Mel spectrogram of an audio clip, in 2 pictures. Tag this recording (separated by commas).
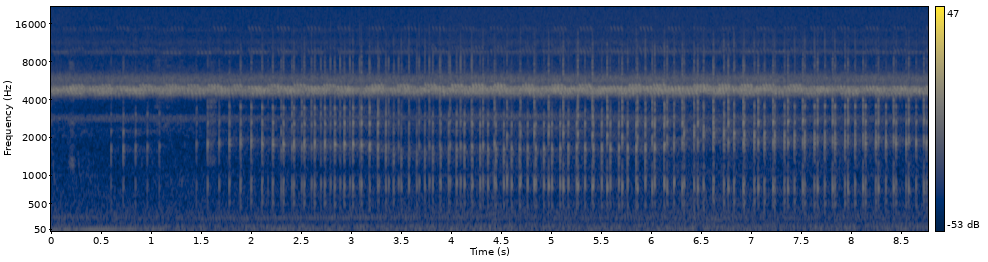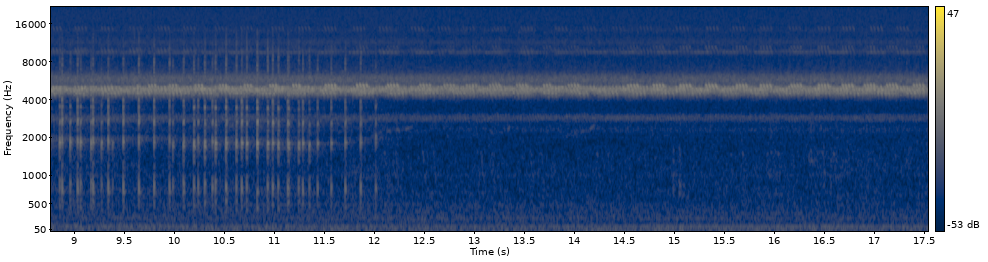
Wild animals, Animal, Insect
